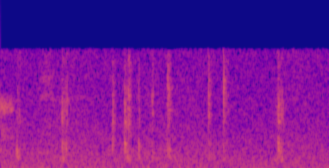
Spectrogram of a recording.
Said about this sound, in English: You can hear me furiously typing.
